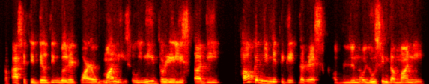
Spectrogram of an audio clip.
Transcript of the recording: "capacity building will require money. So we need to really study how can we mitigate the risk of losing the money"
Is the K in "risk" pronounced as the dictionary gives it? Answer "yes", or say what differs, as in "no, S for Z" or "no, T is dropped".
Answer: yes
